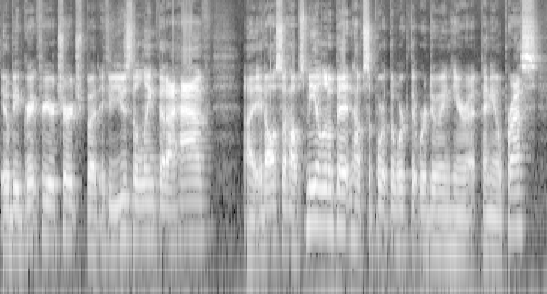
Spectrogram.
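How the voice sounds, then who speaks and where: A man's voice: mid-range voice, a little fast, fairly bright tone. A man talking through a book review in an earnest, thoughtful way, often restarting his words. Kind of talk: unscripted book review monologue.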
